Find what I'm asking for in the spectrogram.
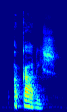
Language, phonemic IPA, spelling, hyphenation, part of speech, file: Dutch, /ˌɑˈkaː.dis/, Akkadisch, Ak‧ka‧disch, proper noun / adjective, Nl-Akkadisch.ogg
- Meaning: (proper noun) Akkadian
